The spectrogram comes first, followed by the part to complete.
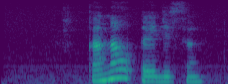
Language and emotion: Russian, neutral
